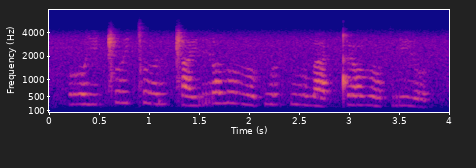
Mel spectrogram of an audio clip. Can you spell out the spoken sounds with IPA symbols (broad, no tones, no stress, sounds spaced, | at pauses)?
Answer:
ʁʷ i e̯ ǁ ɤ e̯ ǀ ɤ ɾ u ǁ a e̯ r œ ðˤ u ðˤ u f w ɤ k u o̯ w a k ǃ œ o̯ ðˤ u k r e o̯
